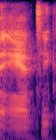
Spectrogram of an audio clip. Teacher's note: the suffix itself is the part that gets the primary stress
